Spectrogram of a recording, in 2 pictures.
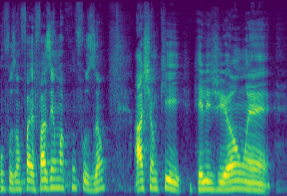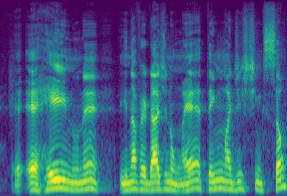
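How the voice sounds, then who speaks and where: In a very clean recording with a silent background, a man with an unremarkable speaking voice talks at a fairly slow pace, his fairly high pitch carrying fairly even intonation. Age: 20s. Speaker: evangelical guest speaker. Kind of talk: casual faith conversation.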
